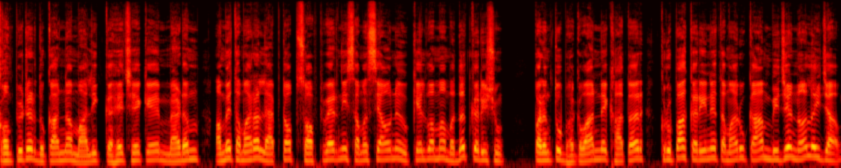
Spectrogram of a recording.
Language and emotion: Gujarati, fearful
